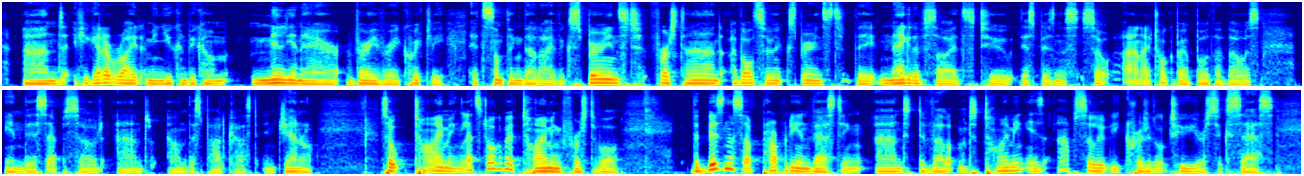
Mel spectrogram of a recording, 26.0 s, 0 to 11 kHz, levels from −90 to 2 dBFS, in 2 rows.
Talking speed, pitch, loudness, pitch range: 165 wpm, 115 Hz, -27 LUFS, 105-125 Hz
